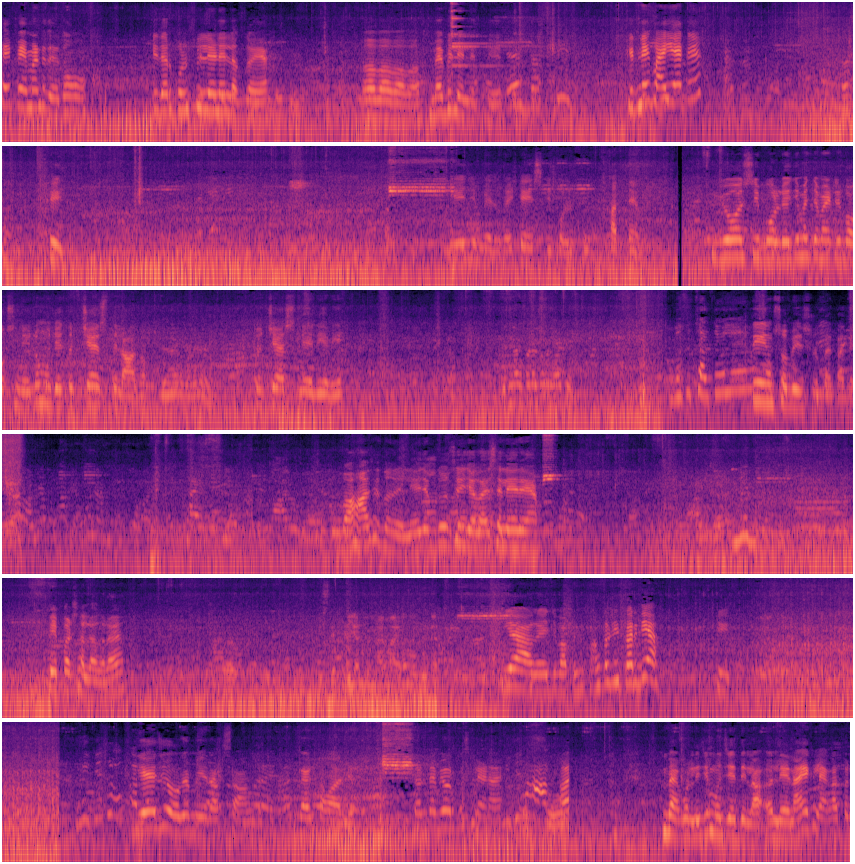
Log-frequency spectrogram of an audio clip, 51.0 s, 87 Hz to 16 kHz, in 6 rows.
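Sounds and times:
street traffic: 0.0 - 51.0
vehicle engine rumbling: 26.7 - 51.0
vehicle engine running: 39.7 - 43.2.

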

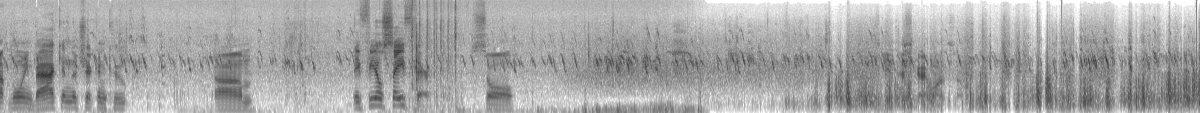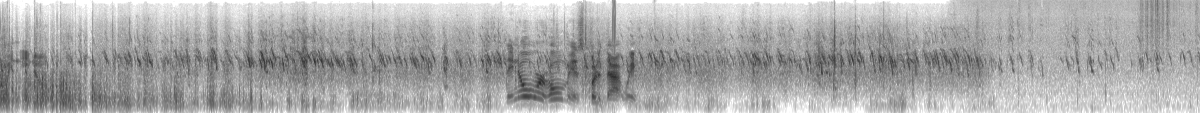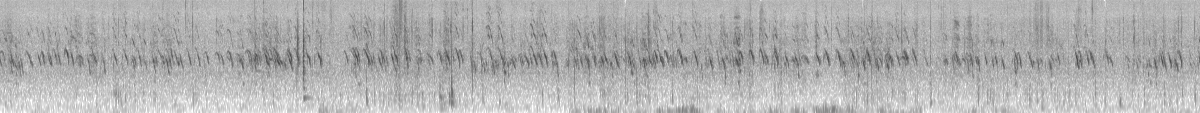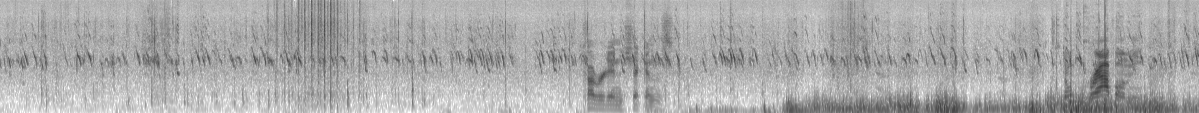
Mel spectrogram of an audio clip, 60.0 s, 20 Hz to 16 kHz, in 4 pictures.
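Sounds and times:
chicks peeping: 0.0 - 59.9.

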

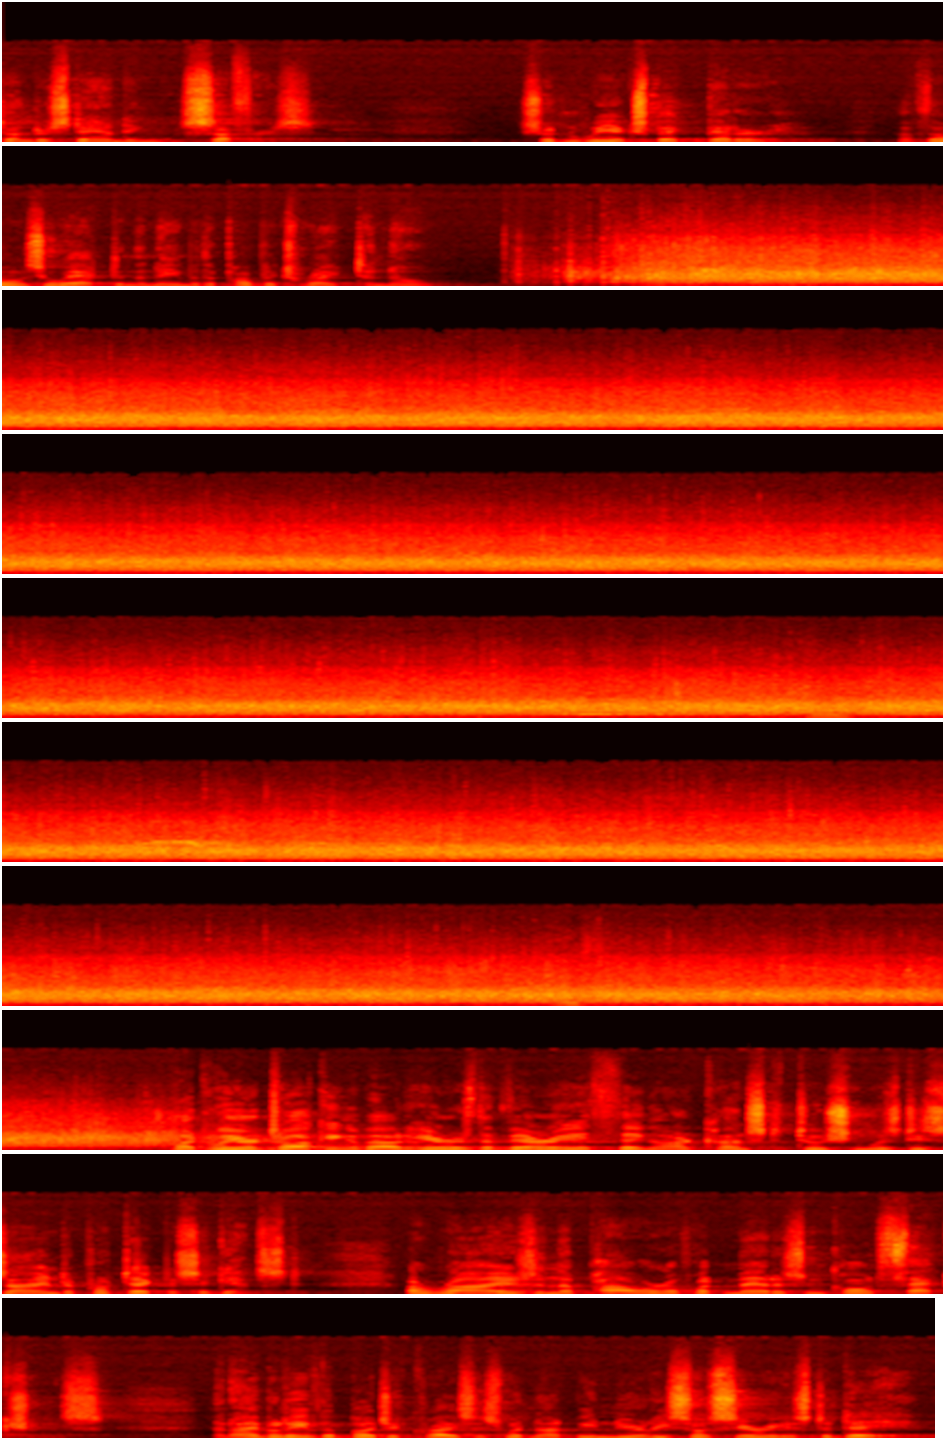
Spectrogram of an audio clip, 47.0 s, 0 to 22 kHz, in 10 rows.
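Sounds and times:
audience applauding: 7.2 - 34.3.

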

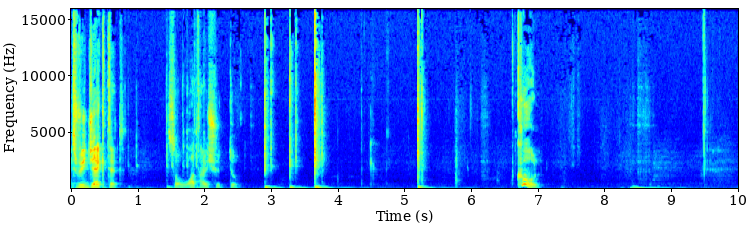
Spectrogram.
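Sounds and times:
computer keyboard keystrokes: 2.9 - 3.9.

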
